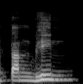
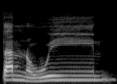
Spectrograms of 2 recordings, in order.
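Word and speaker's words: تنوين: ইনশাল্লাহ এখন তারপরে যাচ্ছি তানভুইন তানুইন আর বাংলায় উচ্চারণ অনেকে বলে তানবিন অনেকে বলে তানভীন অনেক কিছু বলে হ্যাঁ কিন্তু আসল উচ্চারণ হবে তানুইন ক্লিয়ার ওকে তানভীন কাকে বলে আসলে দুই জবর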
